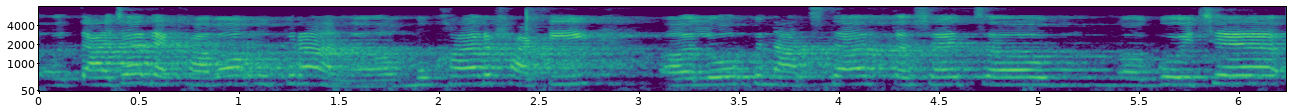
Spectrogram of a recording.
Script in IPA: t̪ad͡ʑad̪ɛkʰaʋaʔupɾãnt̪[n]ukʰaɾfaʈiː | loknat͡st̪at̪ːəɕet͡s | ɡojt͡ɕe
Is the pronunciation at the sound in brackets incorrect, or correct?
incorrect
